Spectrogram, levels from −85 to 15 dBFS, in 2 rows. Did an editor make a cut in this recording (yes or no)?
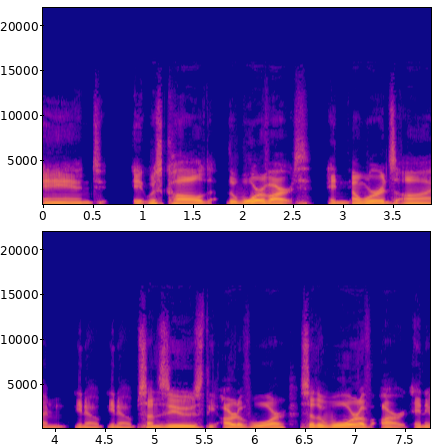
yes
